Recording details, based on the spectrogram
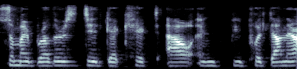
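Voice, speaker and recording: In a Philadelphia accent, a woman speaks at a medium pitch with an animated tone. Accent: Philadelphia American. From US, Philadelphia area. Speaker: Broadway actress. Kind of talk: casual chat. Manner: loud.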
